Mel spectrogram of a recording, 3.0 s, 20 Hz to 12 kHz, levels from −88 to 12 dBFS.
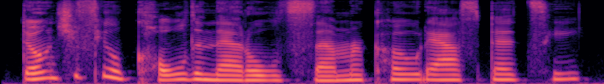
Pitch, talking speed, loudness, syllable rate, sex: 215 Hz, 220 wpm, -18 LUFS, 5.0 syllables/s, female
